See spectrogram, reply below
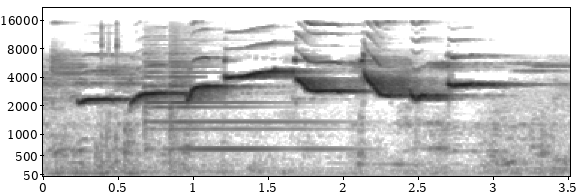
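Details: Oriental magpie-robin singing a bright whistled phrase of clear notes that climb in steps from mid to high pitch, then slur down and level off, with no other sounds.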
